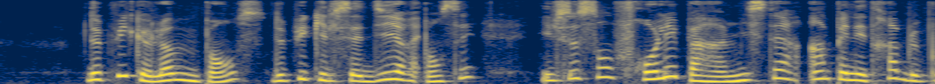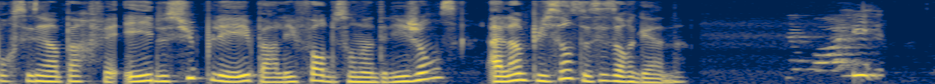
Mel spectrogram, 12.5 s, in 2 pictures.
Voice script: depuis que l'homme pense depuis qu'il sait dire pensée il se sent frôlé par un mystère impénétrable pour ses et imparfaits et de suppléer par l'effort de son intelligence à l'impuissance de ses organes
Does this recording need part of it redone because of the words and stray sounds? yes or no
yes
